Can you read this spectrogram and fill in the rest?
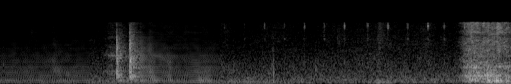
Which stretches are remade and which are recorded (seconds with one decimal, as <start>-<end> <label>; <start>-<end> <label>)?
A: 0.0-0.9 remade; 0.9-1.4 recorded; 1.4-2.2 remade; 2.2-5.1 recorded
